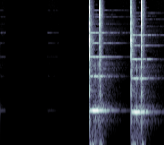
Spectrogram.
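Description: Bell-like metallic dings, each a quick double strike ringing at one pitch: one about a second and a half in, another starting at the very end, the beginning of a steady beat that opens a music arrangement.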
